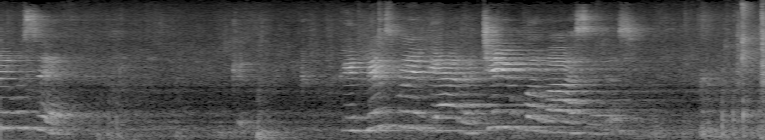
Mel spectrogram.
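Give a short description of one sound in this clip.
A young girl recites expressively into a microphone in an echoing hall.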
